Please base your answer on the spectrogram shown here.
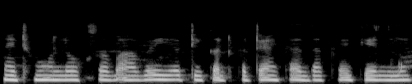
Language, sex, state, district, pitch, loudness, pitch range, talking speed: Maithili, female, Bihar, Saharsa, 205 Hz, -19 LUFS, 195-210 Hz, 160 wpm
